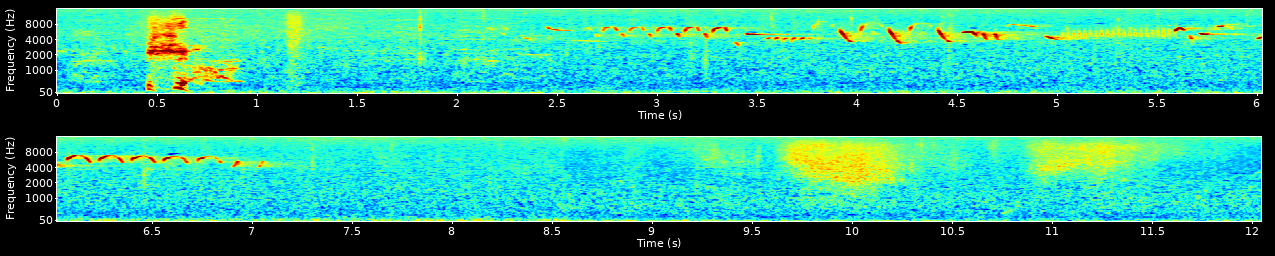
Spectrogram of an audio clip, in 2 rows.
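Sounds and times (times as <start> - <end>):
faint songbird singing: 1.3 - 7.5.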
